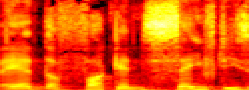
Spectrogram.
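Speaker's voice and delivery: plain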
